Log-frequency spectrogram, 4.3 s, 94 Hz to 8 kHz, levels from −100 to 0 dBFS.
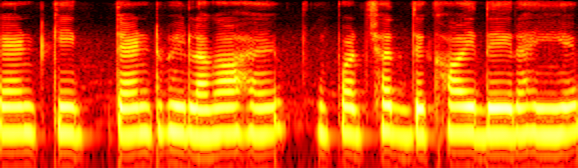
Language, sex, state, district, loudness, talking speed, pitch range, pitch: Hindi, female, Maharashtra, Aurangabad, -14 LUFS, 180 wpm, 230-240 Hz, 235 Hz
